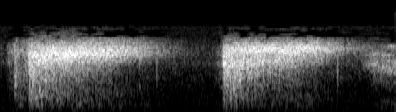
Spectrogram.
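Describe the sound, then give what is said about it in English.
Gunshots fired at people lying flat after a door is broken in: two loud, harsh bursts about a second apart, each trailing off in a long hissing decay, with no talk. “They're shooting high. They can't see us.”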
